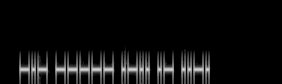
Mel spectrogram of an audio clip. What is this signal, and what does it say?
Morse code, heard as a keyed tone, about 40 wpm, 700 Hz. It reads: K0LAF
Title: NA SOTA Chaser Callsigns 40wpm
